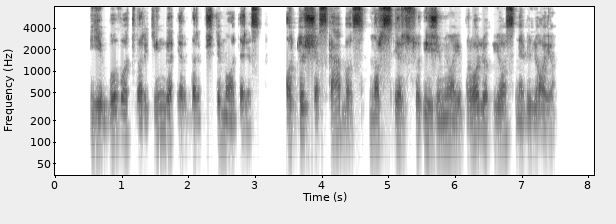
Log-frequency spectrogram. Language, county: Lithuanian, Šiauliai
